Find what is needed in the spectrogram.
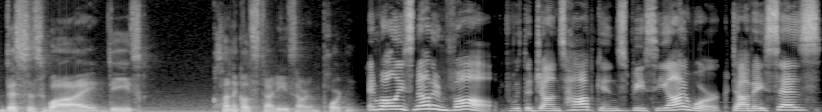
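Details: Adult reporter; Typical speech.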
